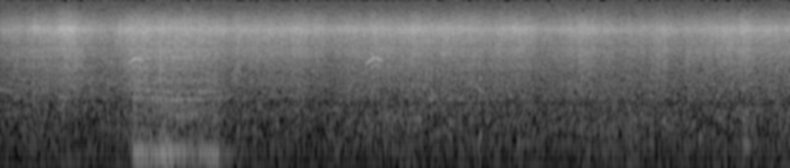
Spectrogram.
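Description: Elephants' feet shuffle and thud softly on a paved road.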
